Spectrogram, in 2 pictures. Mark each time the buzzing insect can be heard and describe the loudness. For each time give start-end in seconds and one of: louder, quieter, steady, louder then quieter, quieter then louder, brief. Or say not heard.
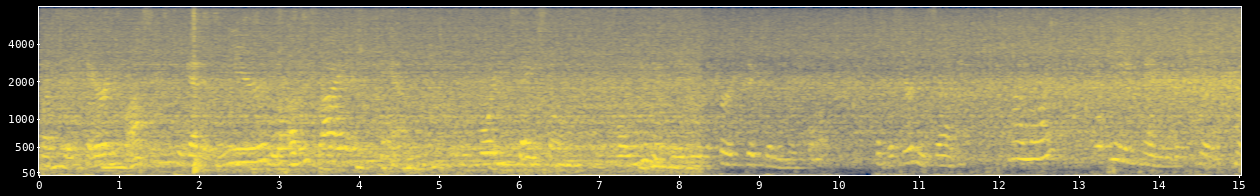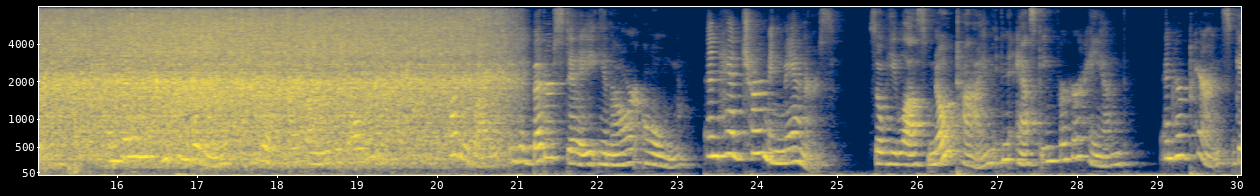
0.0-8.3 steady.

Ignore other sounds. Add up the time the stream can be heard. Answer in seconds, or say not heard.
21 s.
